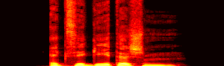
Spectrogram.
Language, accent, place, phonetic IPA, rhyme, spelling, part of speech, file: German, Germany, Berlin, [ɛkseˈɡeːtɪʃm̩], -eːtɪʃm̩, exegetischem, adjective, De-exegetischem.ogg
- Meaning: strong dative masculine/neuter singular of exegetisch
